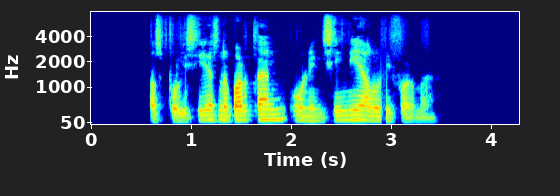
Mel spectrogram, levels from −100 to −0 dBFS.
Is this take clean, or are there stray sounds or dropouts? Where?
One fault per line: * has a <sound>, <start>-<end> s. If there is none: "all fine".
* has a dropout, 2.9-3.0 s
